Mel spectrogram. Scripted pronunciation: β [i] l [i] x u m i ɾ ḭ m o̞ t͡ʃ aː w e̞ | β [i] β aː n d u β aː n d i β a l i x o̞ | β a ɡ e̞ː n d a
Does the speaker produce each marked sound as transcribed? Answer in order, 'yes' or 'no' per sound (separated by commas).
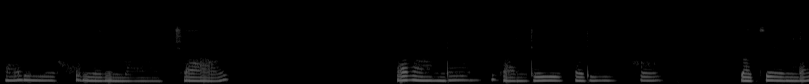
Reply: no, yes, no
